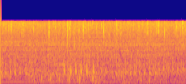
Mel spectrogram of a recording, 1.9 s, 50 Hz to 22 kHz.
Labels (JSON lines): {"label": "anthrophony, boat engine", "recorder": "SoundTrap 300"}
{"label": "biophony", "recorder": "SoundTrap 300"}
